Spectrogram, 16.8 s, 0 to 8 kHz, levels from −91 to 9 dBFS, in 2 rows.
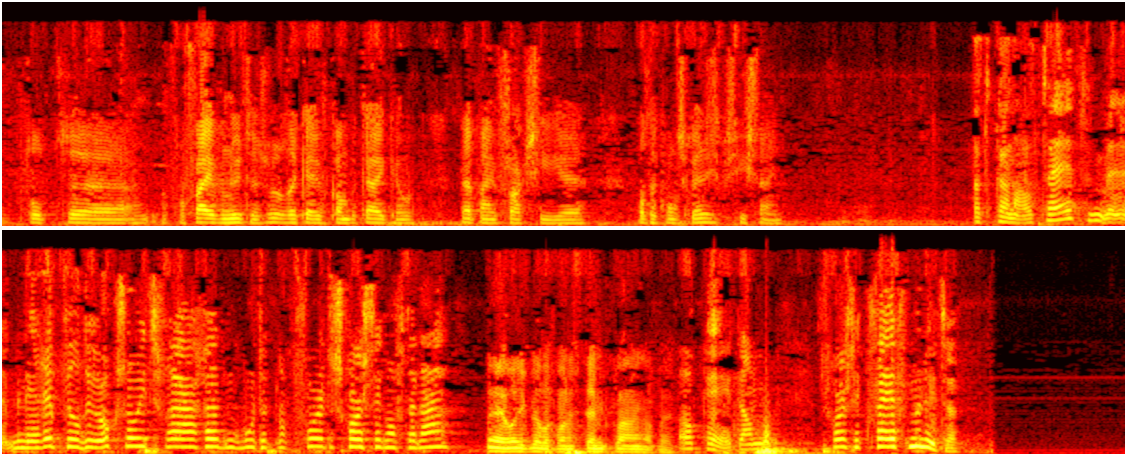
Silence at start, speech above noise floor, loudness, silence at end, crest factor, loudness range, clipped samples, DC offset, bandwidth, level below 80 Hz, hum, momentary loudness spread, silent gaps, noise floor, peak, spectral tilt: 0 s; 39 dB; -15 LUFS; 1 s; 16 dB; 9 LU; under 0.1%; under 0.1%; 8 kHz; -28 dBFS; none; 12 LU; none; -54 dBFS; 0 dBFS; -5 dB/octave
